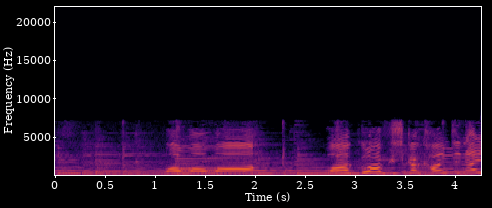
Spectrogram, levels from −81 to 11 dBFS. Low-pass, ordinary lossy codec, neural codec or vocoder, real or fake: 7.2 kHz; Opus, 64 kbps; none; real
